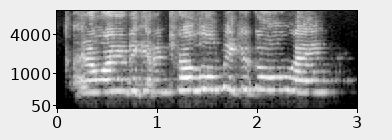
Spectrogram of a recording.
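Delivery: put-on high, sobbing crying child voice. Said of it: "and he starts crying".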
